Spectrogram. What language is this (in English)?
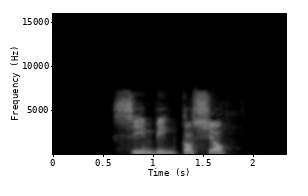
Min Nan Chinese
